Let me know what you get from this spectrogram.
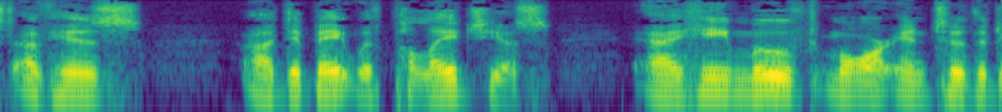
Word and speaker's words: Pelagius: Pelagius, yeah.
